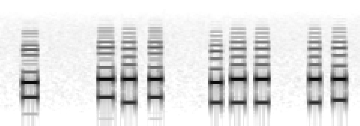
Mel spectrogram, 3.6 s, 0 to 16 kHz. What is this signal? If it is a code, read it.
DTMF, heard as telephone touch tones, dialled by hand, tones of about 140 ms. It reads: 8 939 233 36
